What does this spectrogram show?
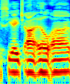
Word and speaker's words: Chili: Yeah, well, it's spelled like chili, Chili, but it is in fact Chili.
